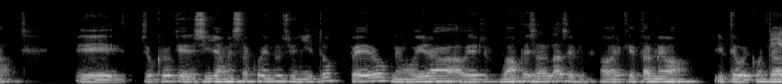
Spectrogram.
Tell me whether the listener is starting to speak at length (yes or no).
yes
